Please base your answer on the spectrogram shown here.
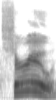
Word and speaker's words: through: que escribimos en McDonald's Drive through solo las letras que se pronuncia through De nada Okay then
